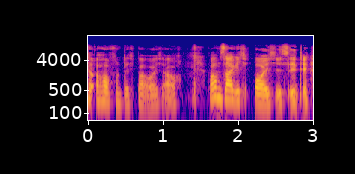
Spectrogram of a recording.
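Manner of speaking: ordinary talk, nothing marked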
